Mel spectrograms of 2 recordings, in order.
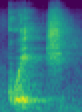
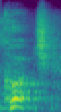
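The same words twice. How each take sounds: First: "Quitch" with a kw sound and short i; "Quitch", sounded out from its spelling; read as spelt. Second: "Kutch" with a plain k and the vowel of put; "Kutch", one syllable, no w glide; correct Welsh pronunciation. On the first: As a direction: say "Quitch" to rhyme with witch. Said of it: "I've not seen it spelt like that". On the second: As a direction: say "Kutch" to rhyme with butch. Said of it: "it's pronounced Kutch". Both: Real, not acted.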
